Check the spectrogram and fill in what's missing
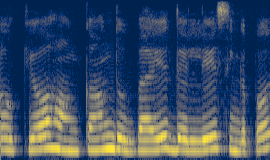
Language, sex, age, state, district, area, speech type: Odia, female, 18-30, Odisha, Bhadrak, rural, spontaneous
